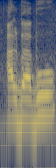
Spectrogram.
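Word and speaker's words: الباب: Qariah sama huruf Syamsiyah bedanya huruf qariyah itu kalau ada Alif lamnya dia tidak ada tasdidnya di Alif lamnya tetap dibaca Seperti apa alabu albabu kan dibaca itu beda dengan huruf Syamsiyah kalau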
